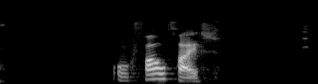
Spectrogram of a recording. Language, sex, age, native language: Icelandic, female, 40-49, Icelandic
